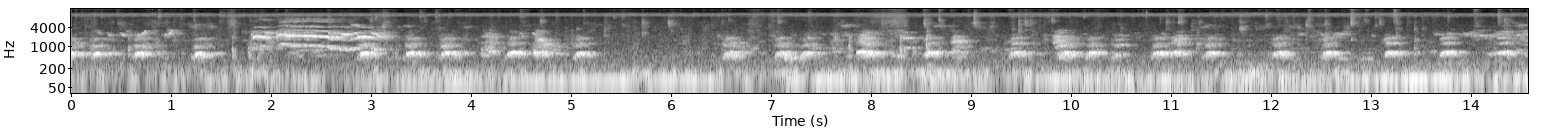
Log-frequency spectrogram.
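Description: Birds calling: one long, curved call with rich overtones about two seconds in, over short, low calls repeated about three times a second. A low rumble runs underneath.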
